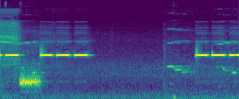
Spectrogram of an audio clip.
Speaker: You can hear that beeping is letting me know that the battery is dead.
